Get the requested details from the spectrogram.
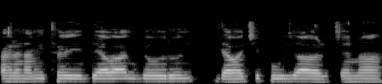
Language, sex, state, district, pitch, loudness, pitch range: Konkani, male, Goa, North and South Goa, 140 Hz, -22 LUFS, 135-140 Hz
